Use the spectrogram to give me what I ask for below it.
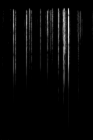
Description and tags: Breaking open a pecan using a metal nutcracker.
pecan, nut, crack, shell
